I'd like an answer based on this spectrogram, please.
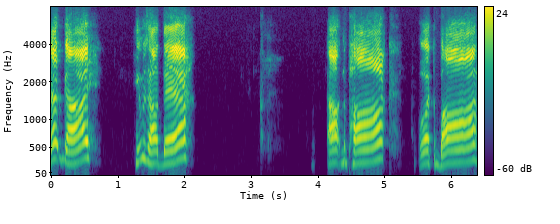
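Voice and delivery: put-on Boston accent. Describing the old co-host of a show, in a boston accent. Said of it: "I like doing Boston accents".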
